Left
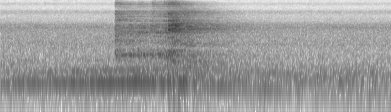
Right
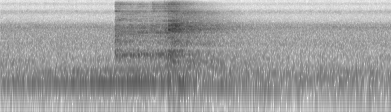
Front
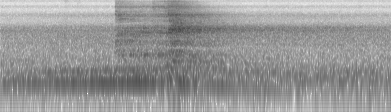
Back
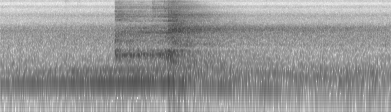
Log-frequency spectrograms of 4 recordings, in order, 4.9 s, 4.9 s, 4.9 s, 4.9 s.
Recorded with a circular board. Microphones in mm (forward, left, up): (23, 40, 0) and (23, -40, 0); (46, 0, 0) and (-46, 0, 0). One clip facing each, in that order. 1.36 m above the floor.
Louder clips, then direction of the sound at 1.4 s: Right 1 dB, back 5 dB; 175° right.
